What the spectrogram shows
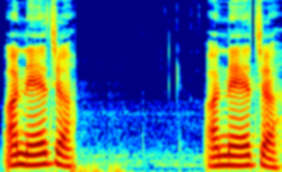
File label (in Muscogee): "vnicv", Muscogee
